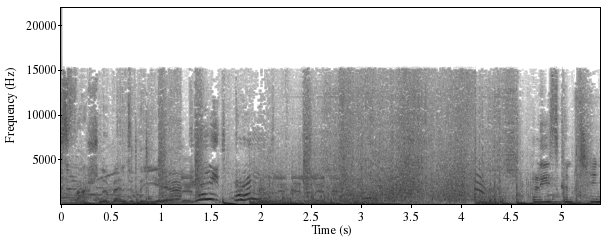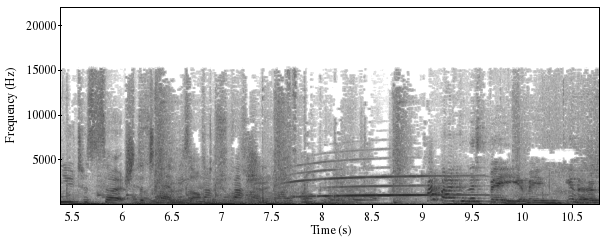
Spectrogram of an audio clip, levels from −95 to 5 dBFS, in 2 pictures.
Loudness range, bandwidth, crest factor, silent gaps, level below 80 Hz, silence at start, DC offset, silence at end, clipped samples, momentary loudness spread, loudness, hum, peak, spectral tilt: 1 LU; 15.5 kHz; 8 dB; none; -18 dBFS; 0 s; under 0.1%; 0 s; under 0.1%; 3 LU; -16 LUFS; none; -6 dBFS; -4.5 dB/octave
